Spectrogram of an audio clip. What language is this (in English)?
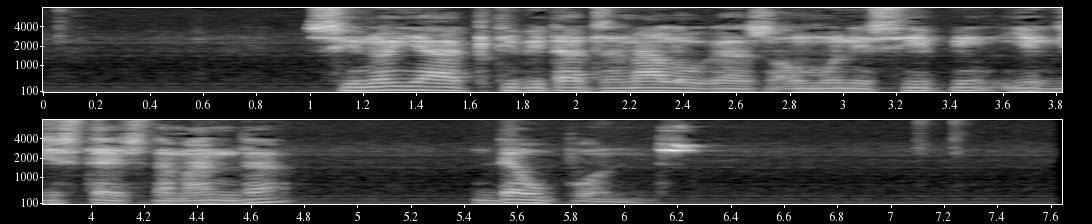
Catalan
